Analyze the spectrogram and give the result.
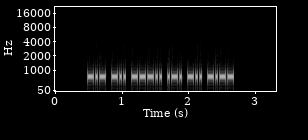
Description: Morse code, heard as a keyed tone, about 40 wpm, 700 Hz. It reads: KD8RDY
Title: USA Call Signs - 6 Characters - 3x Character Spacing - 40wpm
